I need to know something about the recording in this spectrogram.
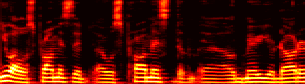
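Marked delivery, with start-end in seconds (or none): none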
